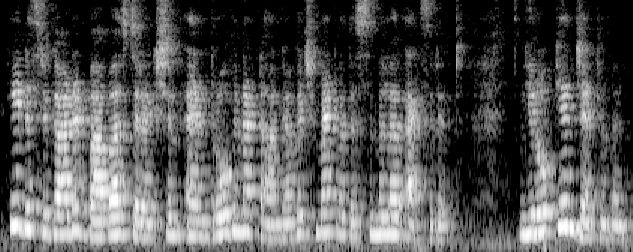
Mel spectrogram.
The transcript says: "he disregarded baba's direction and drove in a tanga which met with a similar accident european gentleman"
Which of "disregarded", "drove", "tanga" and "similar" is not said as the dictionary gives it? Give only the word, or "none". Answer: none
